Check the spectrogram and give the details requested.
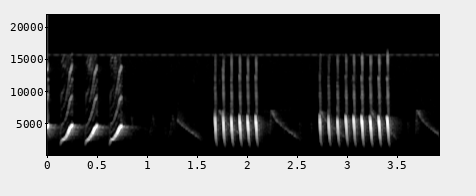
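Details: Bar-winged prinia, a caged songbird, singing: three high upward-sweeping whistles, then thin descending slurs and two rapid bursts of about seven high clicking notes, clean and loud.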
